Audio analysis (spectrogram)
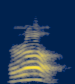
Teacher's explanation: लुंठित होकर, यानी जीभ हमारी ऊपर उठ होकर के मुड़ जा रही है, लुंठित हो जा रही है। · जिनके उच्चारण में जीभ तालु से लुढ़क कर स्पर्श करे लुंठित वर्ण कहते हैं। जैसे हम बोले तो र, तो र क्या हो रहा है?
